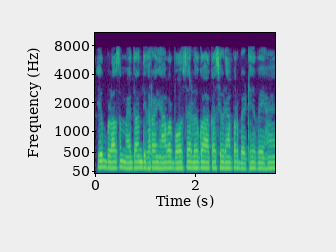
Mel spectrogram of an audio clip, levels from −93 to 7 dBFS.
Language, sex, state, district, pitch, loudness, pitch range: Hindi, male, Bihar, Patna, 135 Hz, -15 LUFS, 130-135 Hz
